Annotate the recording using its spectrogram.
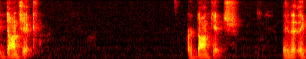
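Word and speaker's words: Dončić: really good chance yeah people keep saying don't check or yeah they they cannot get donch it's right Luka doncic not it's really not that hard as a Dallas fan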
